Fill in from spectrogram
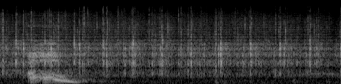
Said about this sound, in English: And I believe that God sincerely wants to affirm and encourage those dads who are making that effort day in and day out. I also believe, yeah, we can clap for those dads, absolutely.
